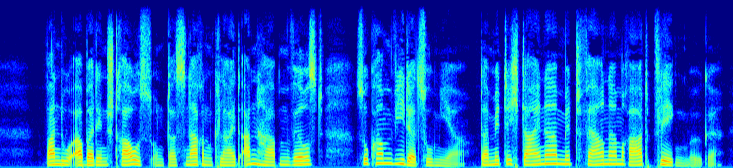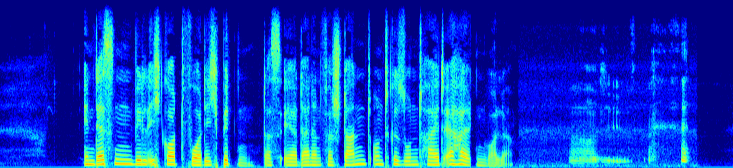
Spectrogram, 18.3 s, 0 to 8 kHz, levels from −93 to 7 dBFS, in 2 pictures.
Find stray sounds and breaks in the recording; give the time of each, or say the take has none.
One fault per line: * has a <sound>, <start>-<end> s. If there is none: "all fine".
* has a laugh, 16.3-17.8 s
